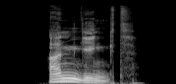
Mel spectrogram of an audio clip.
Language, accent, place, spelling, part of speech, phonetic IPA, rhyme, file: German, Germany, Berlin, angingt, verb, [ˈanɡɪŋt], -anɡɪŋt, De-angingt.ogg
- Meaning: second-person plural dependent preterite of angehen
